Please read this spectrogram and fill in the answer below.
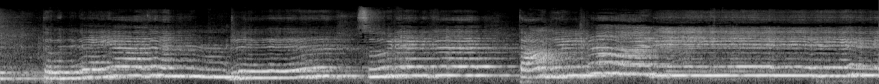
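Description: Two girls singing together into microphones, holding long notes that slide up and down between pitches, with short breaths between phrases.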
